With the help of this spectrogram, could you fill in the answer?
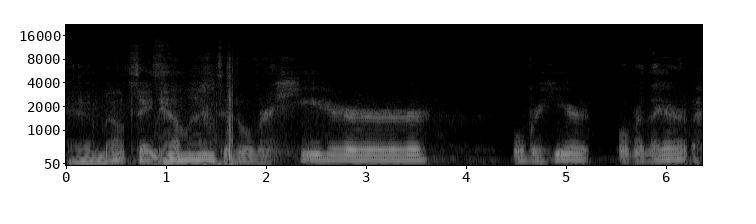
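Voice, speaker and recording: Relaxed in tone, a man speaks at a fairly high pitch with lively intonation. He goes very slowly, with long, frequent pauses. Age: 60s. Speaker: kayak angler. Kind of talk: casual vlog narration. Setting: outdoors on a lake in a kayak. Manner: relaxed, rambling with fillers.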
